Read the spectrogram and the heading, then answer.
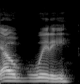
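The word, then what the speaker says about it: El Guiri: Is it Spanish? – I believe it's Spanish. – It's a Spanish studio. Yeah. – Then it would be El Guri.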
